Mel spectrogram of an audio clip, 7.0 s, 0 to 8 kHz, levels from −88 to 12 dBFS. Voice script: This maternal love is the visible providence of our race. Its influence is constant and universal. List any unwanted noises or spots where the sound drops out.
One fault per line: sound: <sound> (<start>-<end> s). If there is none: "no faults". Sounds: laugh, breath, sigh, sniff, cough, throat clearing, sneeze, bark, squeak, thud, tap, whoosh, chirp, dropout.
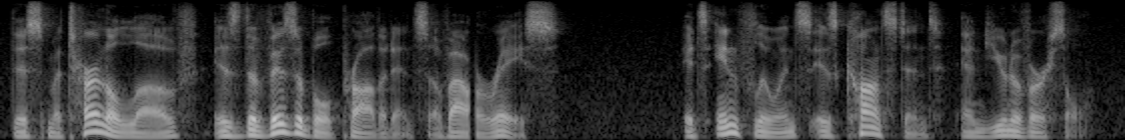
sound: dropout (2.9-3.0 s)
